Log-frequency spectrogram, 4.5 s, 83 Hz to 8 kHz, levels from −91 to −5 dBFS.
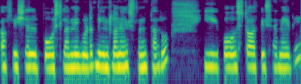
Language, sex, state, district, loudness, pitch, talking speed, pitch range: Telugu, female, Telangana, Nalgonda, -14 LUFS, 210 Hz, 130 wpm, 205-215 Hz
